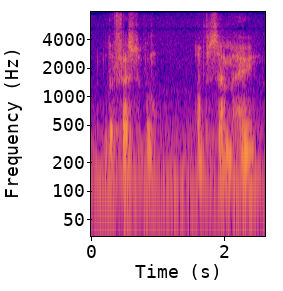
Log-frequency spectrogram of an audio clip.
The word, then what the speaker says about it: Samhain: It's pronounced Samhain. – Samhain, almost like S-A-W-E-N. So that M is it's a soft M, and that's common in that tongue.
